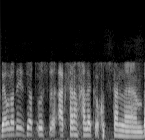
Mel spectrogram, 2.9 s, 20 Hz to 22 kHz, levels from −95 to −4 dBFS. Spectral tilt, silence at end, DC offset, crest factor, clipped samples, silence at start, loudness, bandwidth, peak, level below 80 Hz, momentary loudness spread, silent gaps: -8.5 dB/octave; 0 s; under 0.1%; 18 dB; under 0.1%; 0 s; -29 LUFS; 3.8 kHz; -10 dBFS; -68 dBFS; 6 LU; none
